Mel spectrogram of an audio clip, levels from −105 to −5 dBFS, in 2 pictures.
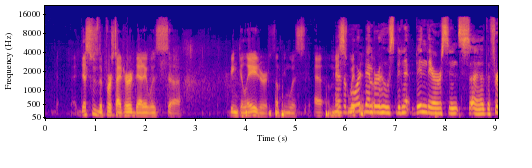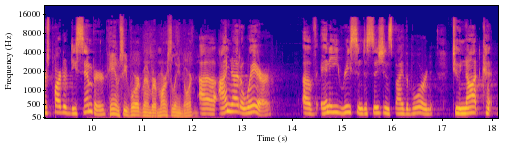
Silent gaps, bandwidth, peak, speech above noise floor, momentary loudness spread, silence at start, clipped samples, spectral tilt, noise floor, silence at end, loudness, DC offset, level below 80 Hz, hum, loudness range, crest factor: none; 14.5 kHz; -8 dBFS; 45 dB; 11 LU; 0.75 s; under 0.1%; -4 dB/octave; -70 dBFS; 0.15 s; -25 LUFS; under 0.1%; -64 dBFS; none; 6 LU; 16 dB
